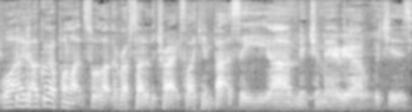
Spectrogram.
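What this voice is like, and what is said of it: South London English accent, slight twang. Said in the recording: “I was going to say East End, Essex, or Basildon ... south to London ... You've got a little twang now in your accent.”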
